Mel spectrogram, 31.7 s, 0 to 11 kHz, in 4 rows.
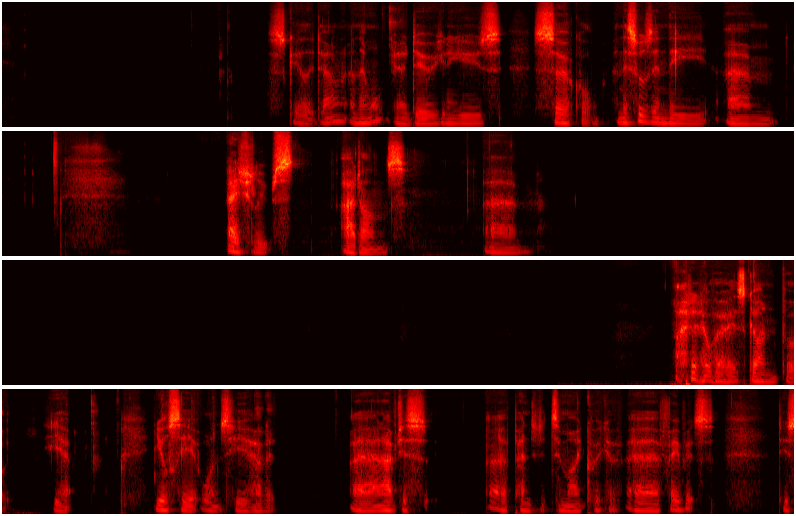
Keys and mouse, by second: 3.7 shift+Tab, 18.2-24.5 drag, 18.2-24.5 middle drag, 24.6 alt+middle click, 24.9 alt+middle click, 25.2 alt+right click, 25.5 alt+click, 26.2 shift+Tab.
